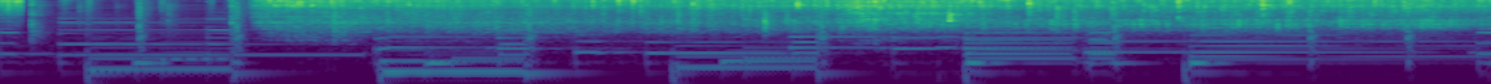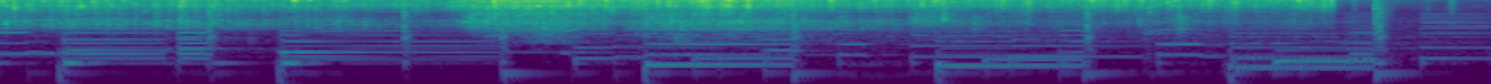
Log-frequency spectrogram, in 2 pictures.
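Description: Butter sizzling and spitting in a hot frying pan as egg-soaked bread slices fry in it, growing louder about ten seconds in and dropping away near the end. Soft background music plays underneath.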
